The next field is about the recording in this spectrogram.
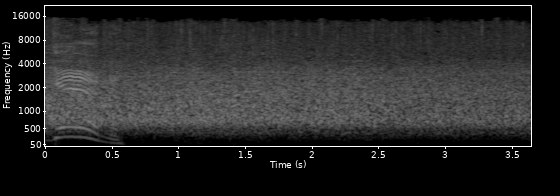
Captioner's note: crowd cheering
